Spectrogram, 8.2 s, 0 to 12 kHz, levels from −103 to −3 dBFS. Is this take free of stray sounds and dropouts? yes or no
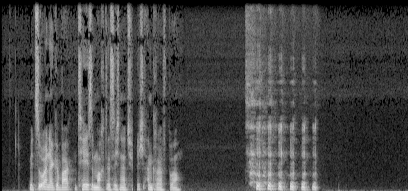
no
